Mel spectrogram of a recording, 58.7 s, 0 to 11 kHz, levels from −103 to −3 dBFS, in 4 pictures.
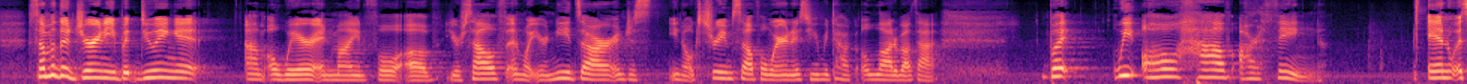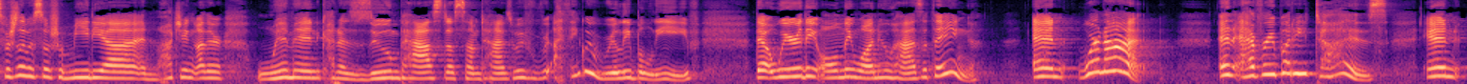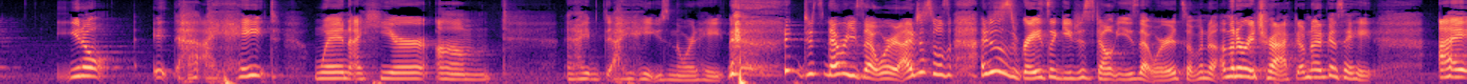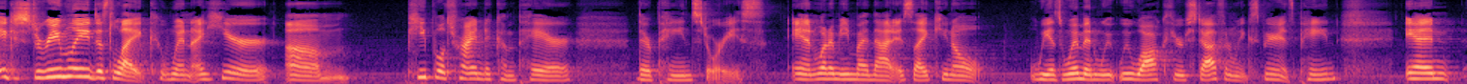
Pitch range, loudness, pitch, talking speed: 200-305 Hz, -21 LUFS, 240 Hz, 165 wpm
